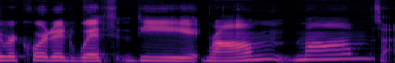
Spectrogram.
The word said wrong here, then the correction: Mom-Coms: I'm sorry. Am I saying that correctly? – Mom-coms. – Thank you. The mom-coms. Yes.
